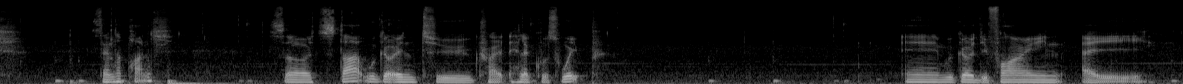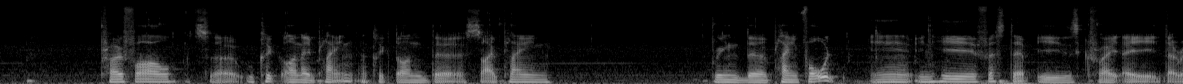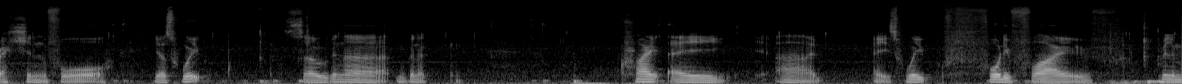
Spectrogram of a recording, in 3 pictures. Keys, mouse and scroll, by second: 0.8-2.4 shift+middle drag, 2.4-3.4 drag, 7.1 middle click, 7.5 middle click, 8.3 click, 11.1-11.7 scroll down 1, 11.7 middle click, 13.3 click, 15.0 middle click, 16.7 click, 19.9-20.6 scroll down 1, 20.7 shift+middle click, 21.2-22.7 scroll down 1, 22.7 click, 25.9-26.3 scroll down 1, 26.4 shift+middle click, 26.9-29.0 scroll up 1, 29.0 click, 34.8 KP_4.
